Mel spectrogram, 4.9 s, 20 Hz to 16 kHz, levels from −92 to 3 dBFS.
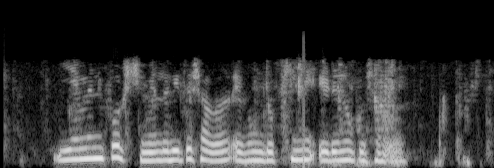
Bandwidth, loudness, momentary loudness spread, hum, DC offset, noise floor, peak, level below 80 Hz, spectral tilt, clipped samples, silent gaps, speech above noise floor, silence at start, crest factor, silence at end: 4.4 kHz; -16 LUFS; 17 LU; none; under 0.1%; -53 dBFS; -4 dBFS; -52 dBFS; -10 dB/octave; under 0.1%; none; 38 dB; 0.55 s; 12 dB; 0.25 s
